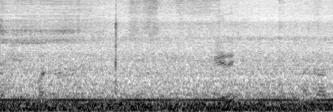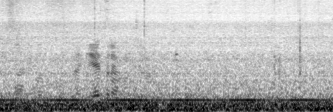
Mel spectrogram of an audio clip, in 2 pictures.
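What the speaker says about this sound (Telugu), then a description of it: "ఫ్లైట్ అయితే దిగుతున్నాం ఢిల్లీలో" Steady droning roar inside an airliner cabin as it descends to land at Delhi airport, continuous and even throughout, with a steady engine hum and faint cabin clicks, no voices.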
